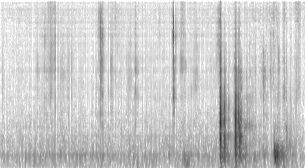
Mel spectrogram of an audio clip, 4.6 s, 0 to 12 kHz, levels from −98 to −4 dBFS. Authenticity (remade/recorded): remade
